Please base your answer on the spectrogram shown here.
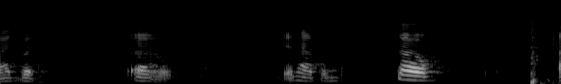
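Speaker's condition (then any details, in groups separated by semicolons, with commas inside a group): Brain injury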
